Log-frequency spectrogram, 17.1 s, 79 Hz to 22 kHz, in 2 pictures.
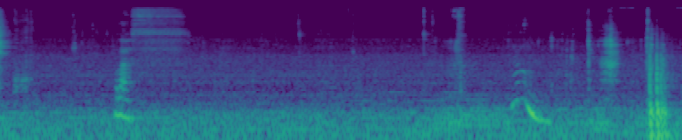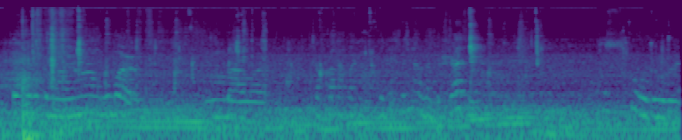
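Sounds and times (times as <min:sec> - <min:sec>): small eating clicks: 0:09.2 - 0:17.0.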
